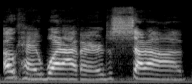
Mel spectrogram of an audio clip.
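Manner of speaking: loud, fed-up dismissal; annoyed loud "just shut up"; loud brush-off. Retold or imitated. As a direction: shut him down hard. Desiree brushing Zach off.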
